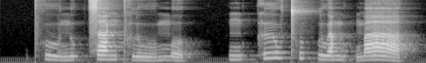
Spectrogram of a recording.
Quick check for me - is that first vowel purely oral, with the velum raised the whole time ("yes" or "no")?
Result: yes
